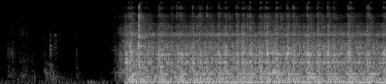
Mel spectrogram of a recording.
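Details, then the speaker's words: 1980 Yamaha Enticer ET300 two-stroke, revived after sitting an unknown time, with fresh plugs and mixed gas in a dry fuel system. It fires after much coaxing on the recoil starter and settles into a steady, even, buzzy run, running properly. "we give it a little bit of coaxing but we did get her to fire so she should run now"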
